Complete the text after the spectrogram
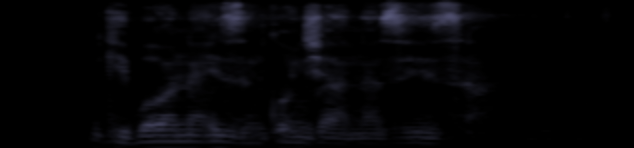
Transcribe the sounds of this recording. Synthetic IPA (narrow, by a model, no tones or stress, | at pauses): ŋiɓɔnaiziŋkʼɔnd͡ʒʱanaziːza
